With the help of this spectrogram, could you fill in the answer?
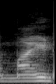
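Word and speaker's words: mind: करेंगे ठीक है देखिए एम का उच्चारण होगा म आई का उच्चारण यहां पर भी करेंगे आई तो हो जाएगा मा और एन का उरण होगा न न के लिए एक बिंदु देंगे और डी का होगा ड इसको पढ़ेंगे माइंड इसको पढ़ेंगे माइंड ठीक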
